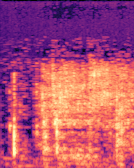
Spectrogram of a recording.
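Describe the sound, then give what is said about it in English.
Water runs as someone washes their hands: a quiet, steady rushing flow that follows a couple of soft knocks at the start. “No, no. Wait till I wash my hands.”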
